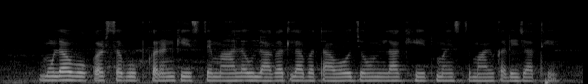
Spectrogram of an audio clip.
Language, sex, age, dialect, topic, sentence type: Chhattisgarhi, female, 18-24, Central, agriculture, question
